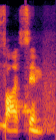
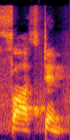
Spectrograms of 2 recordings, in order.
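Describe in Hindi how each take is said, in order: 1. बीच में कोई t की आवाज़ नहीं बोली जाती। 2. बीच में t की आवाज़ बोली जाती है।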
